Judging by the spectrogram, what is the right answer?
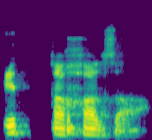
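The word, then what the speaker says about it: اتَّخَذَ: So we pronounce this alif as a ta. So it becomes two tas. So two tas can be written with a shadda. So this final word is ittakhaza. Ittakhaza.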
